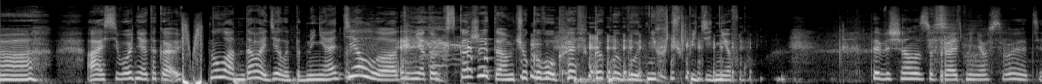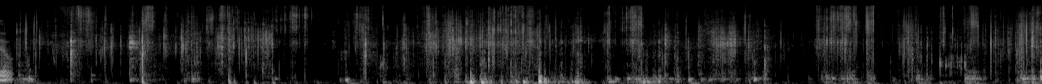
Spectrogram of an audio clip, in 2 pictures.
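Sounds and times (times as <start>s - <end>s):
speech: 0.8s - 8.1s, 8.7s - 10.8s
laughter: 4.0s - 7.6s
ASMR-style peeling of tangerines: 10.6s - 20.8s.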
